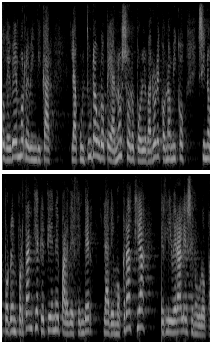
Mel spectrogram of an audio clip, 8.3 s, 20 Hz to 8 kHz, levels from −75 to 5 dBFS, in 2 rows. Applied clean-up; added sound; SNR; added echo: none; none; none; none.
